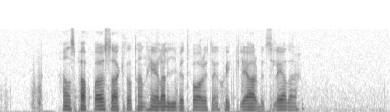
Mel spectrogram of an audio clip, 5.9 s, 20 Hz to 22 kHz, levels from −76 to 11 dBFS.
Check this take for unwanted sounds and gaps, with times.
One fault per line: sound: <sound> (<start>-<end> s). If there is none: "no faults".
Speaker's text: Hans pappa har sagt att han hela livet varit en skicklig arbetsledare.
no faults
